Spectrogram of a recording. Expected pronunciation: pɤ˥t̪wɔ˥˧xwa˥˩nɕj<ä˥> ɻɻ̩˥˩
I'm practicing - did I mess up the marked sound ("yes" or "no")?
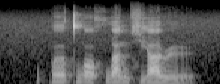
no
